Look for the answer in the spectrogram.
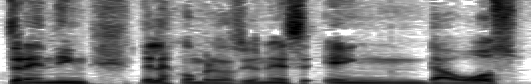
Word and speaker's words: Davos: Fernando Peset dice que se dice Davos porque es sin tilde en español, por lo tanto es clave.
